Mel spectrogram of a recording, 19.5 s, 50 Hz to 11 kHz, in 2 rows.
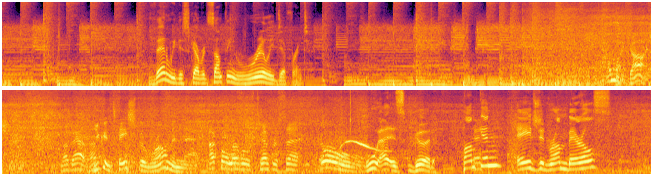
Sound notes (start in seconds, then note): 2.6 voiceover; 14.7 whistles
